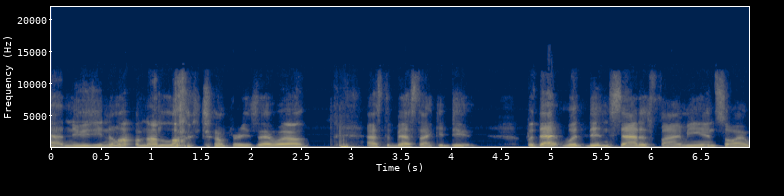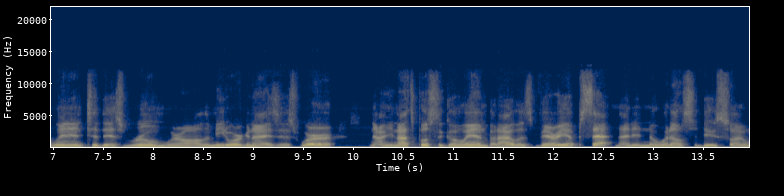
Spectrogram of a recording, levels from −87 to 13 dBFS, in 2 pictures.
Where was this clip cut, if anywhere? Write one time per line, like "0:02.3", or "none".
none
